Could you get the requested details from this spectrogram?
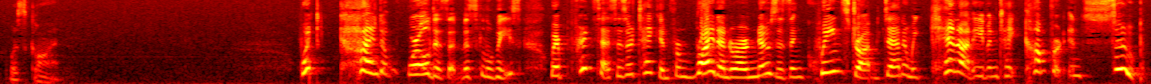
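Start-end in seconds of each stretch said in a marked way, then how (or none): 3.0-11.5 loud, high plaintive lament; despairing cook. Acted. Cook lamenting to Miss Louise, loud plaintive voice. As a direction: plead to the heavens, loud and high.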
